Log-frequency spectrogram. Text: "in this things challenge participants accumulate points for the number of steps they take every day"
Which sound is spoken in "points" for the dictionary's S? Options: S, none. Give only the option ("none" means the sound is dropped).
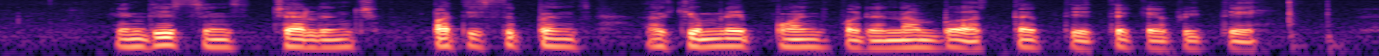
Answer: none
